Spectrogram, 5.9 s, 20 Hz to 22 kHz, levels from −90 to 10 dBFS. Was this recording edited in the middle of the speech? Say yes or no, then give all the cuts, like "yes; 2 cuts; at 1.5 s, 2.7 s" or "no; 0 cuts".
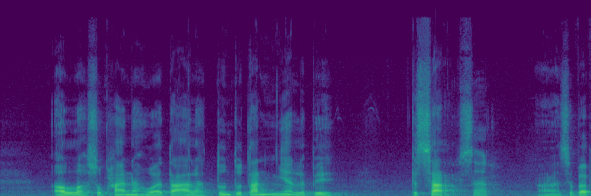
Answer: no; 0 cuts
